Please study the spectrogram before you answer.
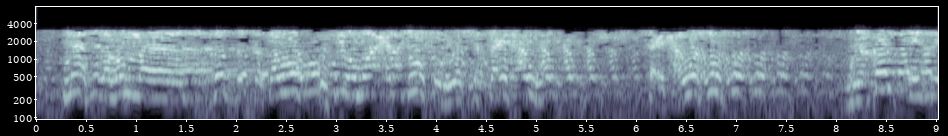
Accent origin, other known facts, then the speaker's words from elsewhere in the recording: Egypt; ولذلك ما عندنا في مصر لا تجيء في بقية دول العالم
